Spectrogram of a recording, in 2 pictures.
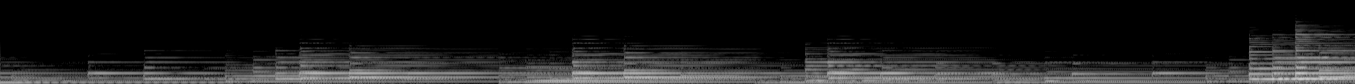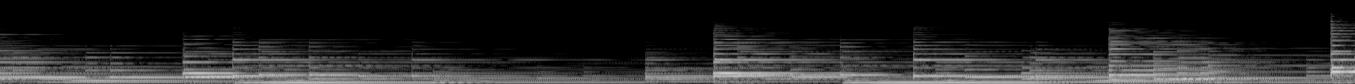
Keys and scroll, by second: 11.0 3, 11.5 Return, 18.8 1, 21.1 Return, 23.0 ctrl+7.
